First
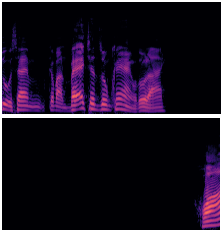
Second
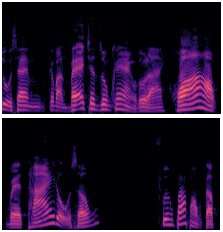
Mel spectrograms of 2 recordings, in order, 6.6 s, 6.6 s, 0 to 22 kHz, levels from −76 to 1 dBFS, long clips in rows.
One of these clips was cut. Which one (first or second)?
second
